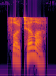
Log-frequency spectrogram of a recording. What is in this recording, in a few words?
"flotilla", English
